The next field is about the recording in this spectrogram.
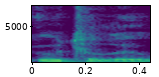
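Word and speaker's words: Ötillö: this swim run race called otil which is pronounced utu which means island island and it's you you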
